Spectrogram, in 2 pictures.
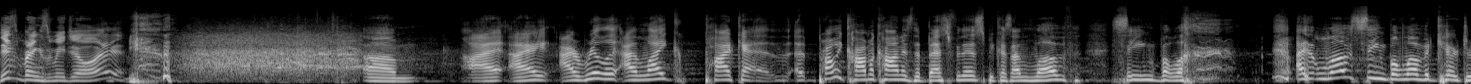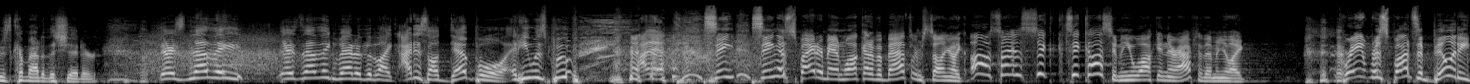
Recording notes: Live from Podcon 2, it’s half an episode of MBMBaM!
